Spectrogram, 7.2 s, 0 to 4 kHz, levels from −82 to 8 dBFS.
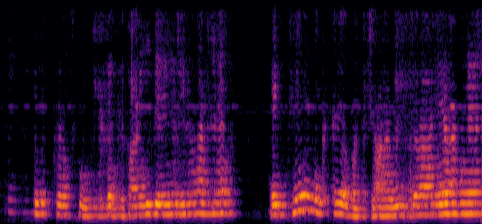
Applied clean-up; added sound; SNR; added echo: neural mask model DeepFilterNet 3.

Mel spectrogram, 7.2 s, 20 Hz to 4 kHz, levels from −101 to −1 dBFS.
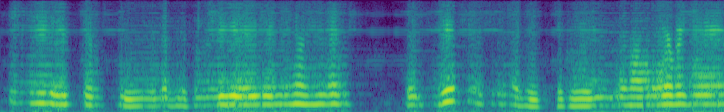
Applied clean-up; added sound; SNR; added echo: neural separator model SepFormer WHAMR!.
